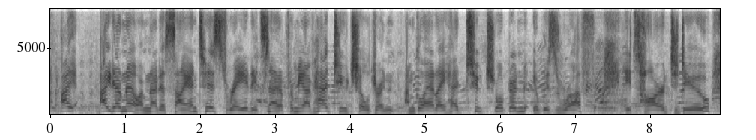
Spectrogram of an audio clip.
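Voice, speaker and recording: Over noticeable background noise, a woman speaks at a moderate pace with very even loudness. Her pitch is fairly high, with ordinary pitch variation. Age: 60s. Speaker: marcher interviewed at a protest. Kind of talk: street interview. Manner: measured, with many fillers.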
